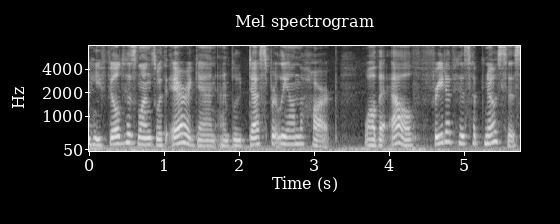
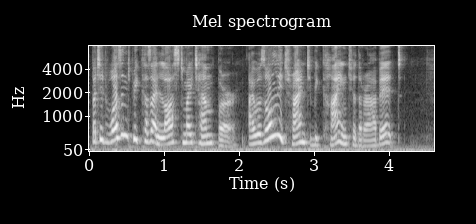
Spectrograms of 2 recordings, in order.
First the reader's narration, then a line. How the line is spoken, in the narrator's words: he cried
